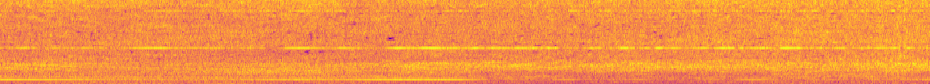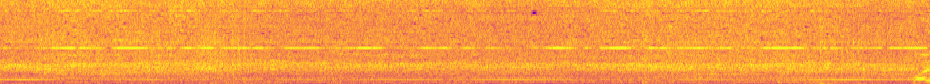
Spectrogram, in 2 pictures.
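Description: Hoover React Professional Pet vacuum cleaner running on a hard floor and rug, a close, steady motor whine with airy rushing noise, continuous and loud with no talking.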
